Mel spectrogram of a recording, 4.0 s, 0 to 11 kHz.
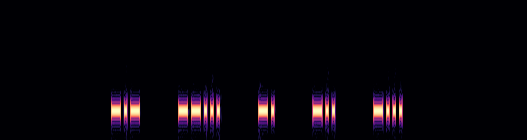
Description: Morse code, heard as a keyed tone, about 47 wpm, spaced as for 23 wpm, 690 Hz. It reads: K7NDB
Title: USA Call Signs - 5 Characters - 4x Character Spacing - 50wpm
